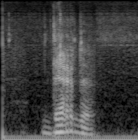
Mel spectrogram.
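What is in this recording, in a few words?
"derde", Dutch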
